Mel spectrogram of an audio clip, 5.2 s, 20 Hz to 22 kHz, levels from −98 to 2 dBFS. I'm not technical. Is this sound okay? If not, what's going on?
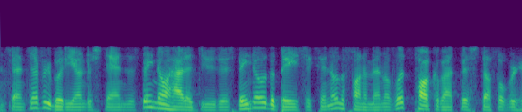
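No. The whole recording has been through the GSM full-rate codec, the compression used by early mobile phones. It rebuilds the voice from a simplified model driven by a coarse pulse signal and discards everything above 4 kHz, so the speech sounds buzzy and gravelly and the damage is clearly audible. Ordinary low-quality audio just sounds muffled or blurry. This has a characteristic rough, rattly texture in the voice itself.

There is also a short dropout from about 2.48 to 2.53 s. These are lost GSM frames: roughly 40 ms of the signal never arrived, and the phone system filled the gap by repeating the last good piece. You hear a brief metallic ring where the speech should continue. Unlike a clean cut to silence or a click, the sound hangs on with a harsh, smeared edge before the audio resumes.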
